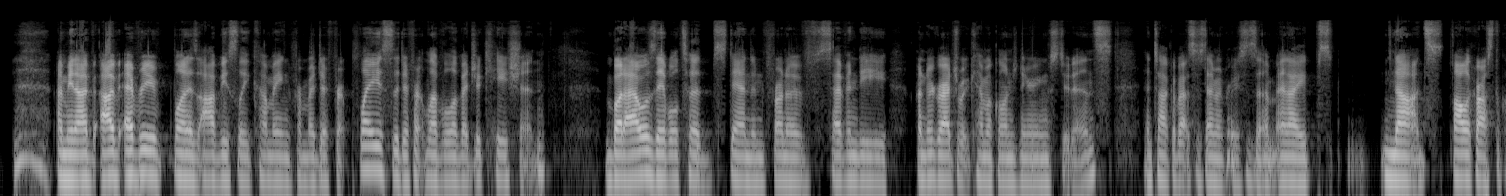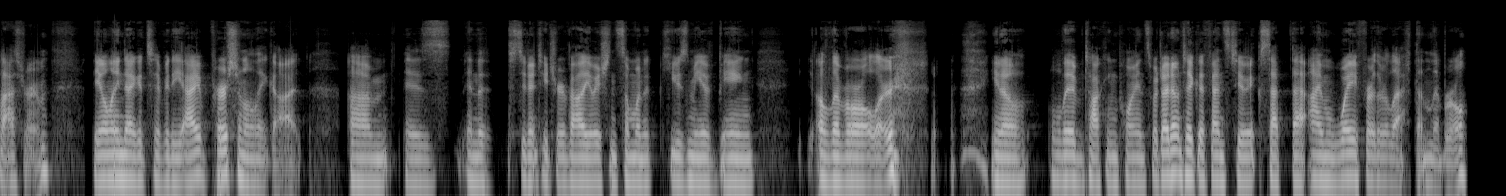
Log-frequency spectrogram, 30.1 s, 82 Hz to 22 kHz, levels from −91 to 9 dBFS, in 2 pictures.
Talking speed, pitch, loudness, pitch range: 165 wpm, 130 Hz, -24 LUFS, 125-135 Hz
